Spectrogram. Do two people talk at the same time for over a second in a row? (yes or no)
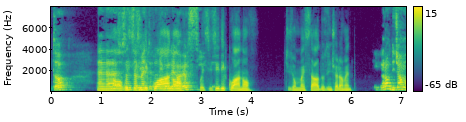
yes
